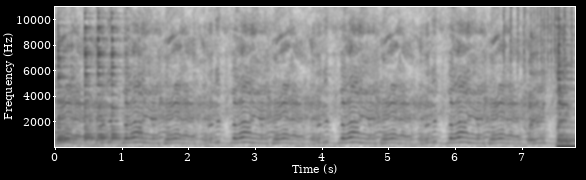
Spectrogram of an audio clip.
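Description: Early-90s old school hardcore rave music played from vinyl: a beatless breakdown carried by a wavering melody that bends up and down in pitch, then heavy bass and the beat drop back in near the end.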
